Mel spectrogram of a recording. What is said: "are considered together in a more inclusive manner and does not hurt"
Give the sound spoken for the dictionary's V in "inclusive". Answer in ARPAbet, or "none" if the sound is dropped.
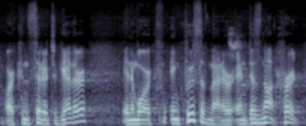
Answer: V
